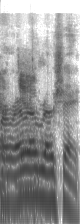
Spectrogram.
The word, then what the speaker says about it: Ferrero Rocher: Ferrero Rocher.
